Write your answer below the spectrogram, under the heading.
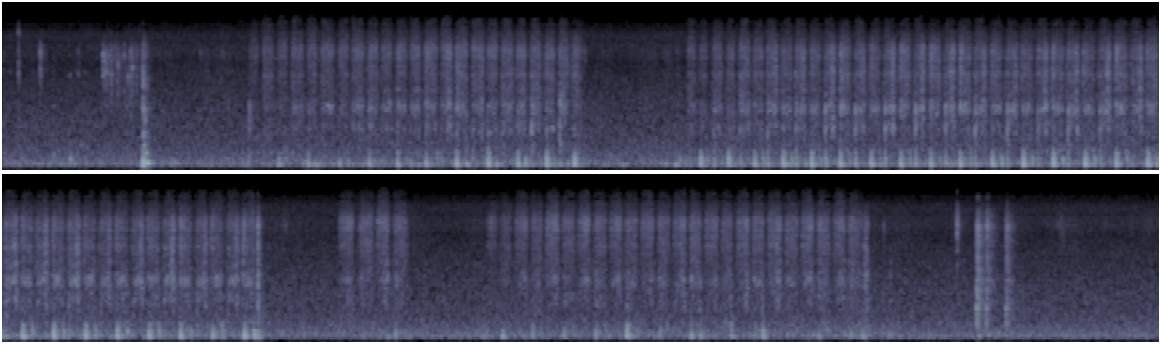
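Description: A damp cloth rubbed back and forth along a boxwood-and-brass folding rule, cleaning it in several long stretches of quick strokes. There is a sharp knock about a second in and a couple of light clicks near the end.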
